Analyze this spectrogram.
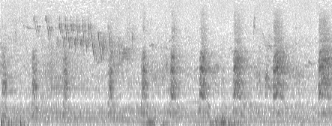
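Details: Tufted ducks and common pochards at Askania-Nova during quarantine give harsh, rasping calls repeated about every two-thirds of a second, with a brief run of higher chirping notes at the start and low background noise.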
